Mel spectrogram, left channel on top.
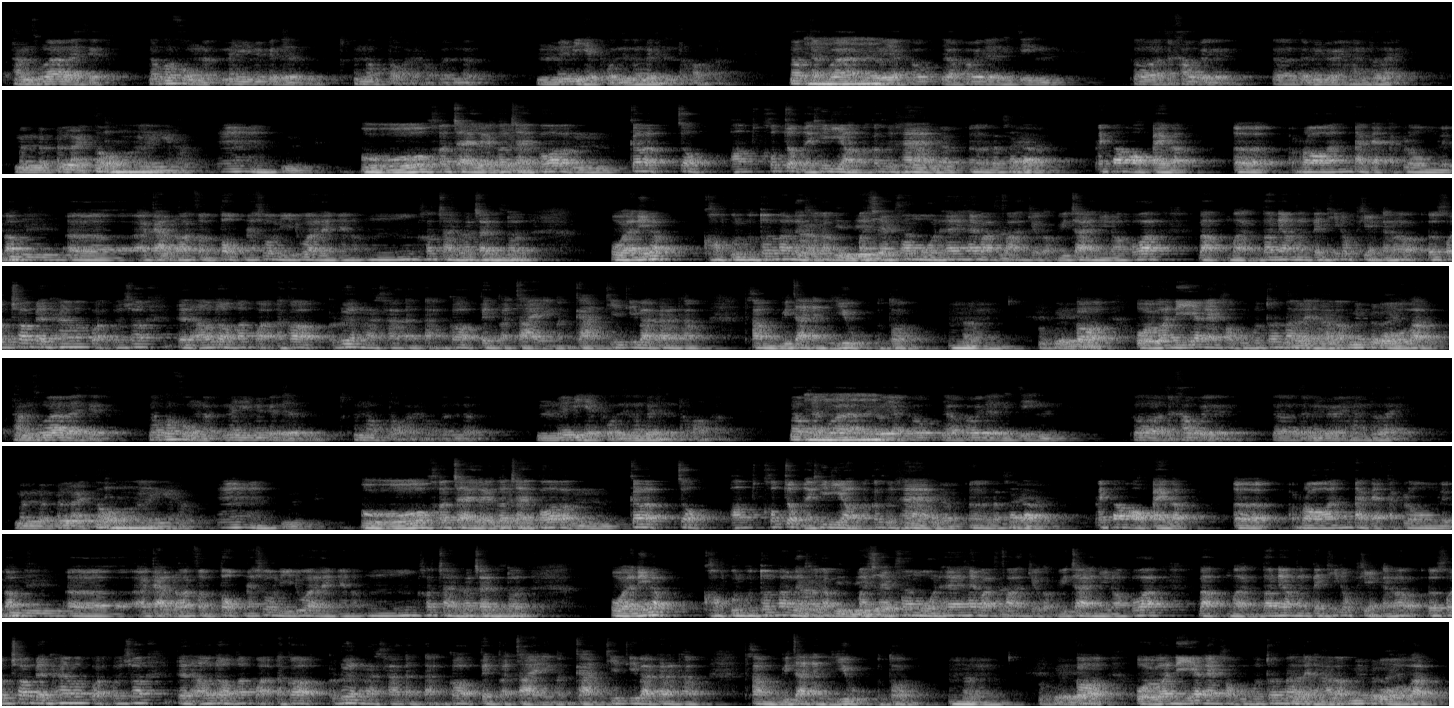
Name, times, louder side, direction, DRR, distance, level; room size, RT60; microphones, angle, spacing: voice 1, 0.1-1.0 1.5-3.2 3.5-4.7 5.3-7.2 7.9-10.5 11.3-12.4 12.7-14.0 14.6-16.4 17.3-17.6 19.2-19.8 20.2-20.6 23.5-24.0 24.6-24.9 29.1-29.6 30.6-30.7 33.5-34.2 37.0-38.1 38.9-39.1 53.1-53.3 53.9-54.5 56.3-57.8, left 1 dB, 40° left, -10 dB, 2.7 m, -29 dB
voice 2, 8.0-8.8 15.5-16.1 16.6-17.2 18.1-20.2 20.8-21.4 21.8-23.9 24.2-24.8 25.4-26.3 26.8-29.3 29.6-34.7 35.1-35.6 36.0-37.3 37.6-52.6 53.0-53.5 53.8-53.9 54.2-54.5 54.8-56.9 57.3-57.7, equal, 5° right, -5 dB, 1.9 m, -27 dB
6.9 x 6.4 x 2.7 m, 0.86 s
head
